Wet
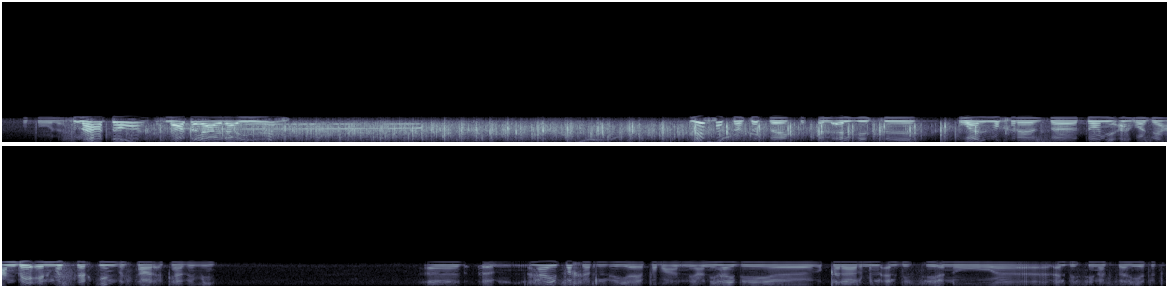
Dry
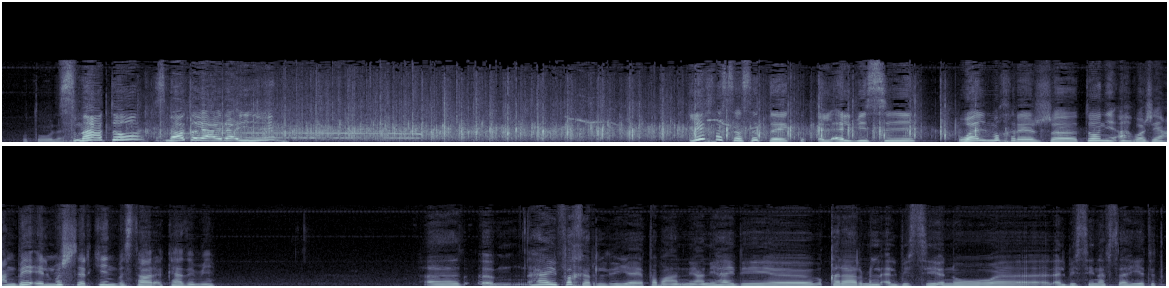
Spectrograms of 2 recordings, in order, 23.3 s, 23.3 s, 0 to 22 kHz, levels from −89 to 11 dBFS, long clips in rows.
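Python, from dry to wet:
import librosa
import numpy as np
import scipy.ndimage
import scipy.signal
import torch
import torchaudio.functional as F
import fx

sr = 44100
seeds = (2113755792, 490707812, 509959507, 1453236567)

y = fx.freq_invert(x, sr, carrier_hz=3600)
y = fx.filter_sweep_bandpass(y, sr, from_hz=2400.0, to_hz=600.0, start_s=11.8, end_s=13.43, q=1.0)
y = y * librosa.db_to_amplitude(4.0)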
